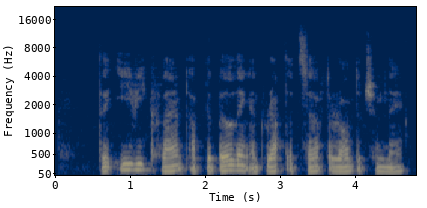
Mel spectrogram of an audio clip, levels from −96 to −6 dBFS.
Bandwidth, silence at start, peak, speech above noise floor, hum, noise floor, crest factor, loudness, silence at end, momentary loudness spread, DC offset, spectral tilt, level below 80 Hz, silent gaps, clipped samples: 12.5 kHz; 0.6 s; -26 dBFS; 36 dB; none; -79 dBFS; 18 dB; -44 LUFS; 0.2 s; 7 LU; under 0.1%; -7 dB/octave; -74 dBFS; none; under 0.1%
